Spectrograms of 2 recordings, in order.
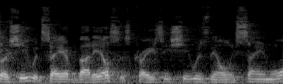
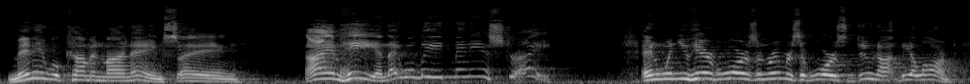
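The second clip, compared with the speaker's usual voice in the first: higher, climbing to a shouted I am he; impassioned warning; 10 semitones higher than usual. Acted. Preacher crying out Jesus' warning to the congregation, high shout.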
